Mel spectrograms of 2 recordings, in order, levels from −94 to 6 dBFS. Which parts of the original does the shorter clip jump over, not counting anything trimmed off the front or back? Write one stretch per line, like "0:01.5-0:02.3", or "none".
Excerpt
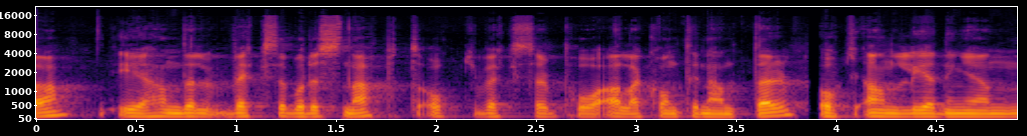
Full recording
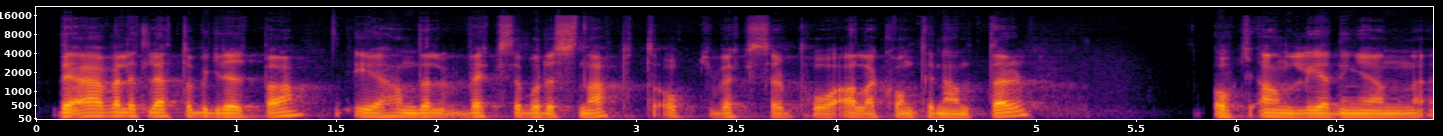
0:05.0-0:05.8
